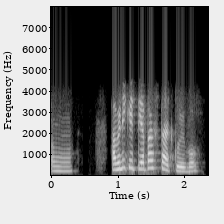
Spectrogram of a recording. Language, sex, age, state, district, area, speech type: Assamese, female, 18-30, Assam, Majuli, urban, conversation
